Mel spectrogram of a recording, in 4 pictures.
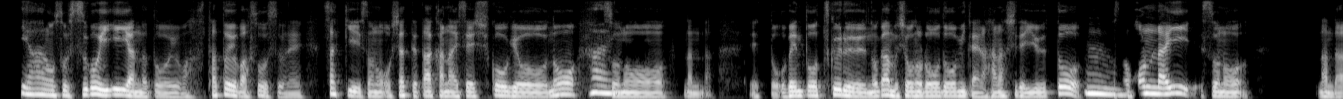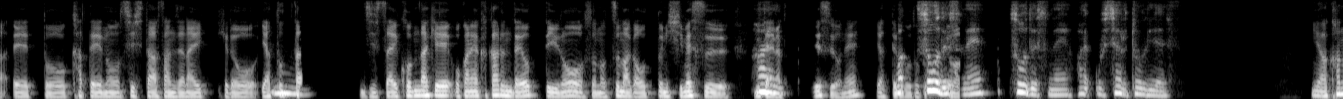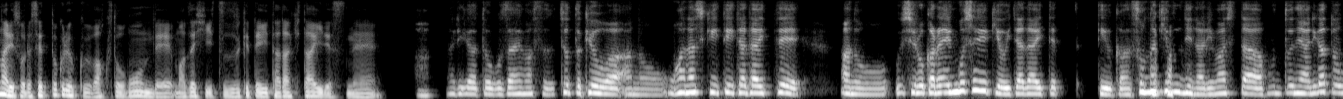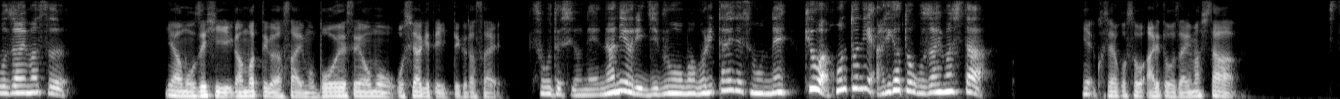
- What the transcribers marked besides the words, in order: other background noise; laugh; other noise
- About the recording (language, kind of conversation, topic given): Japanese, advice, 他者の期待と自己ケアを両立するには、どうすればよいですか？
